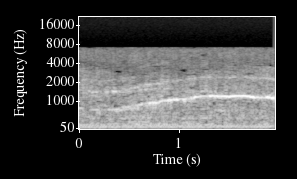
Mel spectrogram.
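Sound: fire engine siren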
